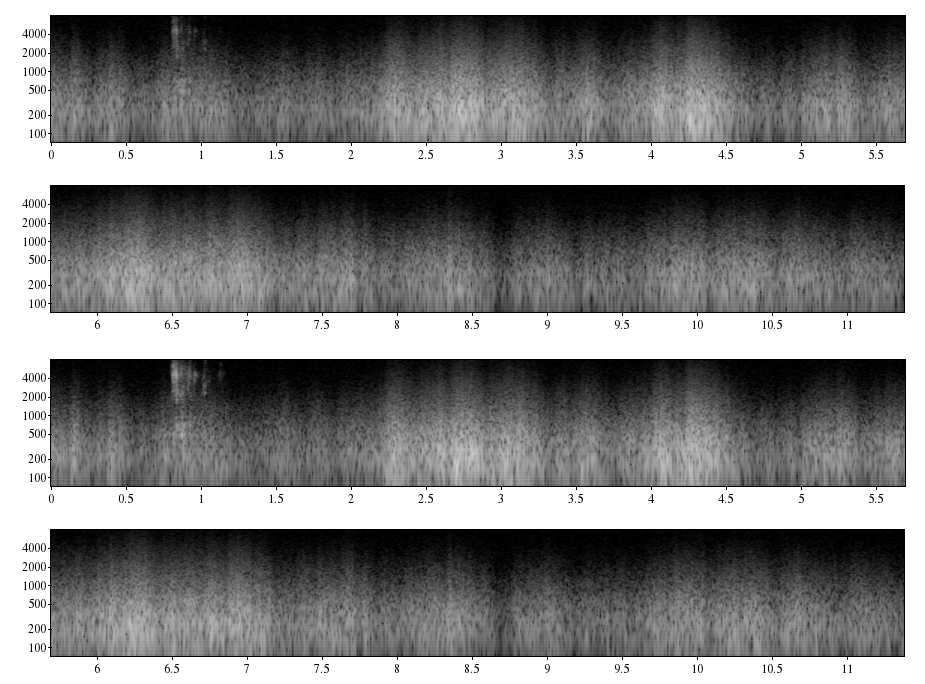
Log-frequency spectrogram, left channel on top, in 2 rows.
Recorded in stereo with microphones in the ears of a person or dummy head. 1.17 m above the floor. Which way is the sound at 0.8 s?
35° right (ahead or behind).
